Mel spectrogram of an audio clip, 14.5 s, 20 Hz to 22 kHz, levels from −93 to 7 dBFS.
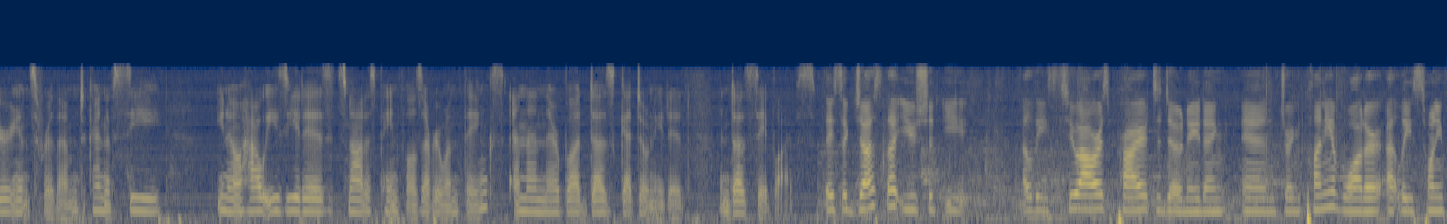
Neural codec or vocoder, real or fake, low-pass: none; real; 7.2 kHz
